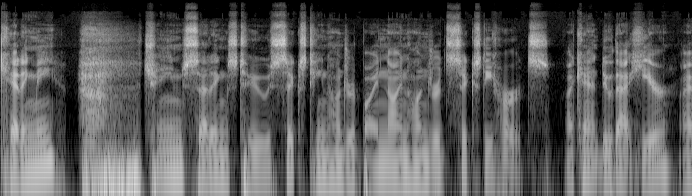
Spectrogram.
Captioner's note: sigh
